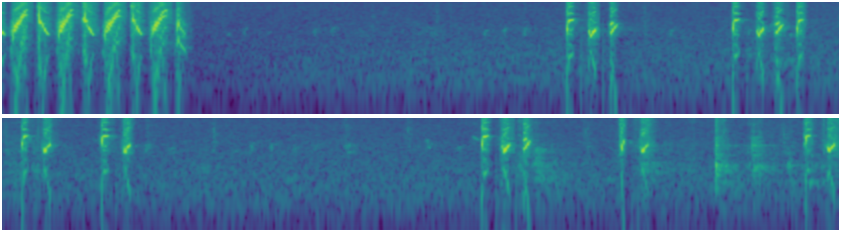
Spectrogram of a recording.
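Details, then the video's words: Wild European goldfinch opening with a quick burst of twitters, then scattered short high chirps and paired notes spaced across several seconds of near silence. "chant chardonneret sauvage/ تغريد حسون نار"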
